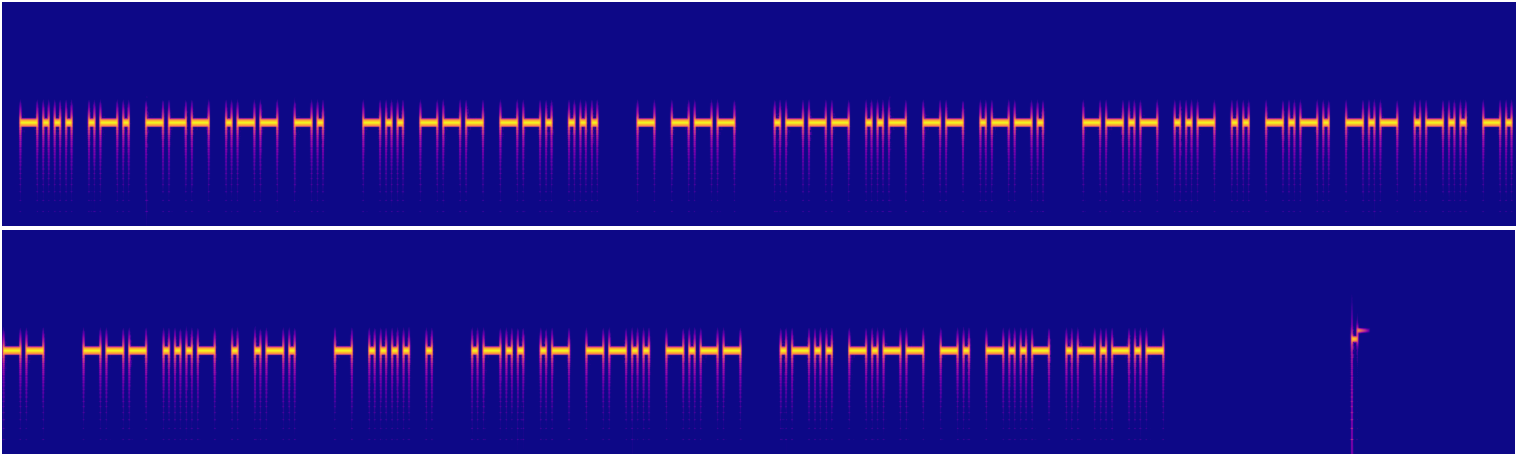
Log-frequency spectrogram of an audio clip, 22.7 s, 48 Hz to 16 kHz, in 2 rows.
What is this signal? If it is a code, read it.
Morse code, heard as a keyed tone, about 28 wpm, 700 Hz. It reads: BROWN DOGS TO JUMP QUICKLY OVER THE LAZY LYNX.
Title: Pangram Challenge v2 - 28wpm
